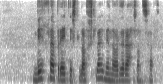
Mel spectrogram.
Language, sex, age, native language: Icelandic, female, 50-59, Icelandic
